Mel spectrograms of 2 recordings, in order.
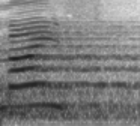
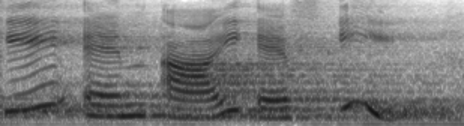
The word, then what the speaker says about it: knife: are silent for example in knife the spelling is k n i f e but we spell it from the nu sound from n which is knife so k in this word is silent so silent letters are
